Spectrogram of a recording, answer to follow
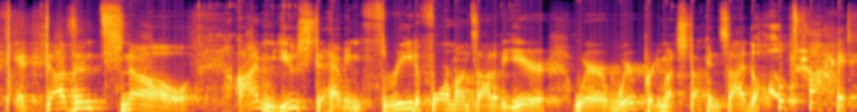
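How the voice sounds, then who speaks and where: With a Midwestern accent, a man talks at a fairly slow pace and a fairly high pitch, his loudness very even over noticeable background noise. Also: lively intonation. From Michigan, US Midwest. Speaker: metal band musician and podcast co-host. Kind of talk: casual chat.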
